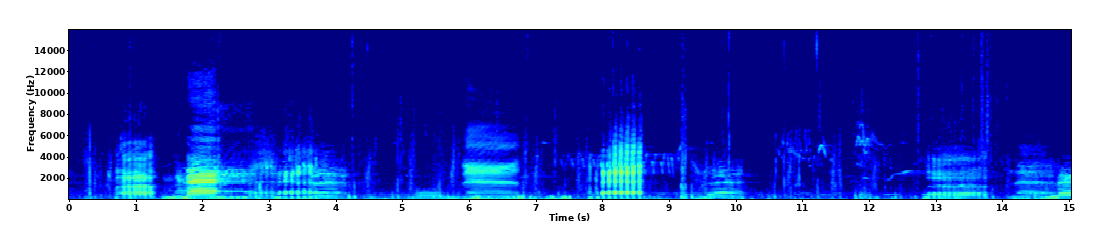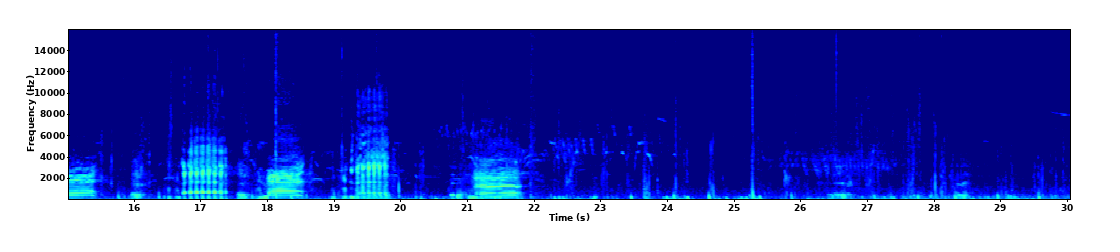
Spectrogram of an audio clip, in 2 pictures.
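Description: Zwartbles sheep bleating, one wavering call after another from several animals, loud and frequent for the first twenty seconds or so, then fainter and sparser near the end.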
